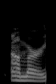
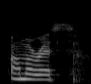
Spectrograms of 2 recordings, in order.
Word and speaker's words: Amaris: I'm changing the pronunciation of my character because everyone just struggles way too much with remembering it. Amaris. So it's Amaris. Amaris.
